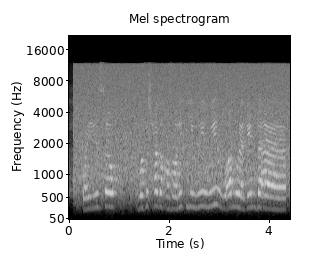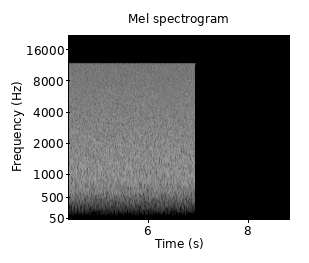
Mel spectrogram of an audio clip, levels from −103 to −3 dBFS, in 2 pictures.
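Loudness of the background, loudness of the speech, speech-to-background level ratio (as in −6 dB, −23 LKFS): −31.0 LKFS, −28.0 LKFS, 3.0 dB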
